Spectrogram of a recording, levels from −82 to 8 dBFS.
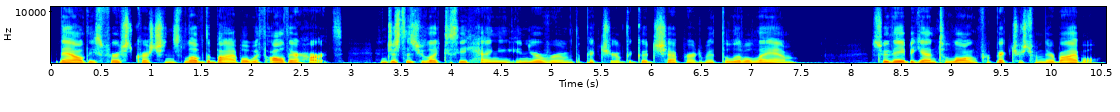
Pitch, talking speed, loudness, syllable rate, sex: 145 Hz, 240 wpm, -20 LUFS, 5.9 syllables/s, male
